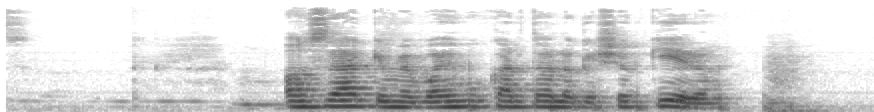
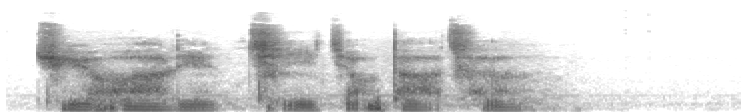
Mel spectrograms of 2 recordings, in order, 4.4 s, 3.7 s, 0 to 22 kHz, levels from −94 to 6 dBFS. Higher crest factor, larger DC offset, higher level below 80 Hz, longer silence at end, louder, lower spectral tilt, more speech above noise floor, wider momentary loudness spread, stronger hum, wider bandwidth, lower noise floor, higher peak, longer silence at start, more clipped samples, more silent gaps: second, 16 dB vs 24 dB; neither; first, -56 dBFS vs -64 dBFS; second, 0.3 s vs 1.05 s; first, -25 LUFS vs -29 LUFS; first, -6.5 dB/octave vs -3 dB/octave; second, 36 dB vs 44 dB; first, 16 LU vs 9 LU; neither; first, 16 kHz vs 14 kHz; second, -60 dBFS vs -75 dBFS; about the same, -10 dBFS vs -10 dBFS; first, 1.2 s vs 0.2 s; neither; neither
